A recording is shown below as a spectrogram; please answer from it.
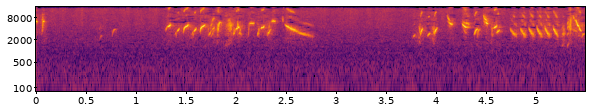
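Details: Singing European goldfinch recorded at Souk Ahras, Algeria: two long phrases of rapid liquid twitters and descending slurred notes, the second ending in a quick repeated trill.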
